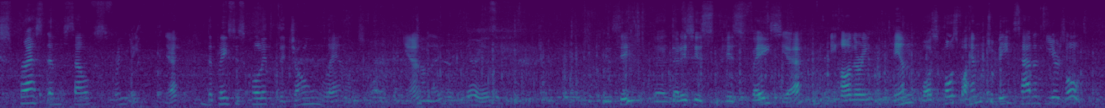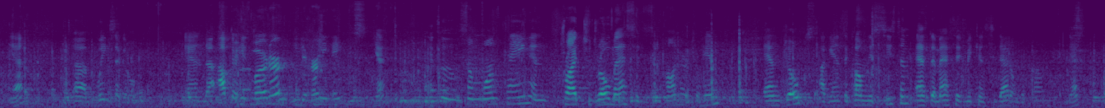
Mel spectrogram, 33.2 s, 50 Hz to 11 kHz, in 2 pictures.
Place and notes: Prague, guided tour passing John Lennon Wall
John Lennon Wall in Malastrana, a colourful and well visited place. A guided tourist tour comes rolling by on android walk-without-moving devices and gets a short explanation while trying not to fall off the vehicles.
4 November 2010, 15:39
